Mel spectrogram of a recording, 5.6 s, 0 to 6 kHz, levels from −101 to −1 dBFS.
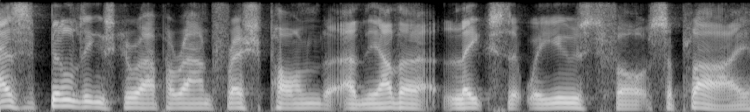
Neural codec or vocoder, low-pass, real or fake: none; 5.4 kHz; real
